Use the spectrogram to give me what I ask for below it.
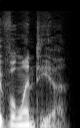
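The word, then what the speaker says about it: Valentia: then the valencia valencia it's spelled with a t which makes you want to say valencia but valencia i would say valencia i guess i was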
